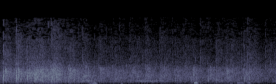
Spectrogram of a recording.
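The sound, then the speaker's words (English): A round of applause from an audience welcoming a guest, quiet and continuous, with a dense patter of many hands and a voice briefly audible over the clapping. “Why don't you give him another round of applause?”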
